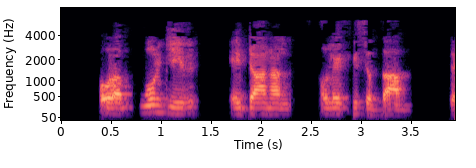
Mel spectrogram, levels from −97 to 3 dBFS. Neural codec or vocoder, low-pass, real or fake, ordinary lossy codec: codec, 32 kHz, 1.9 kbps, SNAC; 7.2 kHz; fake; MP3, 24 kbps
